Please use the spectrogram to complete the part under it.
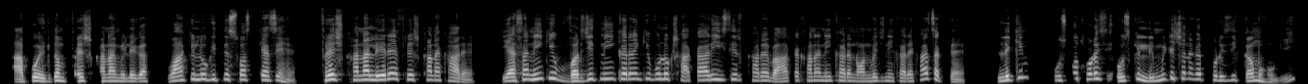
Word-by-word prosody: आपको 150 +5 +4
एकदम 160 +5 +2
फ़्रेश 165 +1 0
खाना 155 +1 +2
मिलेगा। 150 0 0 0.2
वहाँ 180 +4 +4
के 240 - -1
लोग 230 0 +1
इतने 235 +1 -2
स्वस्थ 225 0 +1
कैसे 200 -2 +1
हैं? 100 - -7 0.3
फ़्रेश 225 +2 +7
खाना 210 +1 +4
ले 215 0 +7
रहे 260 - +3
हैं, - - 0
फ़्रेश 230 -1 -1
खाना 210 -1 0
खा 165 -7 -1
रहे 120 - -5
हैं। 100 - -13 0.3
ये 160 - +2
ऐसा 175 +7 +3
नहीं 240 +3 +3
कि 285 - +1 0.2
वर्जित 160 +12 +3
नहीं 260 +1 -1
कर 255 0 +3
रहे 255 - +1
हैं 250 - -8
कि 260 - -5
वो 250 0 -2
लोग 250 0 +1
शाकाहारी 205 +2 0
ही 225 - 0
सिर्फ़ 230 0 -4
खा 185 - -6
रहे 185 +1 -1
हैं, 185 - -4
बाहर 135 +3 +2
का 185 - -5
खाना 180 +1 -3
नहीं 185 0 -4
खा 180 0 -3
रहे 170 - -1
हैं, - - -4
नॉन-वेज 155 +3 -4
नहीं 165 - -7
खा 155 - -3
रहे 150 - -3
हैं, - - -7
खा 250 - +3
सकते 215 - -2
हैं। 105 -3 -6 0.3
लेकिन 305 - +2 0.3
उसको 195 +7 -4
थोड़ी-सी 250 0 +1
उसकी 180 +8 -1
लिमिटेशन 225 - -1
अगर 250 -1 -1
थोड़ी-सी 205 -3 -6
कम 165 +2 +2
होगी 105 - -11
195 Hz, 295 wpm, -24 LUFS, 160-235 Hz, 0.3 s, फ़्रेश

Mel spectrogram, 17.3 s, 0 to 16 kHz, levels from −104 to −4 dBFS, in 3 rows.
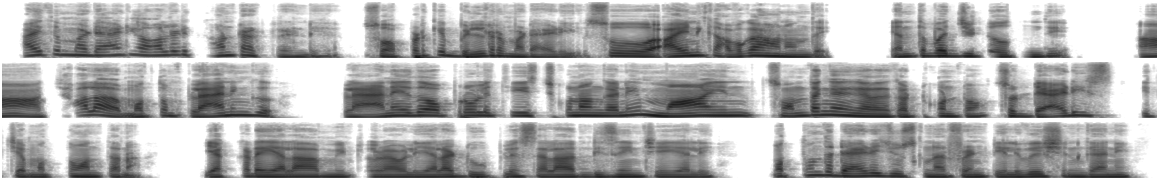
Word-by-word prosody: అయితే 235 +3 -3
మా 220 - -1
daddy 225 +4 -5
already 235 +3 -4
కాంట్రాక్టరండి. 150 - -4 0.3
So, - - -7
అప్పడికే 215 - -2
builder 155 +5 +2
మా - - +2
డ్యాడీ. 115 -2 -4 0.2
సో, 175 - -2 0.3
ఆయనకి 175 +2 +3
అవగాహనుంది. 145 -8 +2 0.4
ఎంత 145 +5 -1
బడ్జెటవుతుంది 140 -2 0 0.5
ఆ! - - +3 0.3
చాలా 215 +2 0 0.2
మొత్తం 140 +7 -3
ప్లానింగు, 180 +7 +3 0.4
ప్లానేదో 175 +11 +2
అప్రూవల్‌ 190 +1 -2
తీయించుకున్నాం 185 +1 +1
గానీ, 205 +6 +2 0.2
మా 155 +2 +8 0.2
ఇన్ 190 0 +2 0.2
సొంతంగా 215 +7 +2
గదా! 145 -2 +5
కట్టుకుంటాం. 140 +1 -2
సో, - - +2
డ్యాడీ 185 +5 +3
స్కెచ్చే 150 -8 -7
మొత్తం 120 +4 -4
అంతాన. 115 -5 -3 0.4
ఎక్కడ 140 +2 -4
ఎలా 130 +1 +3
మెట్లు 125 0 -5
రావాలి? 120 -1 0
ఎలా 130 +1 +3
డూప్‌లెస్సెలా 125 -1 -1 0.2
డిజైన్ 125 +1 +1
చేయాలి? 120 -1 -2 0.3
మొత్తం 155 +8 -5
అంతా 215 -3 0
డ్యాడీ 165 +3 +3
చూసుకున్నారు. 130 -4 -1
ఫ్రంట్ 125 0 0
ఎలివేషన్ 135 +1 +1
గాని, 120 0 +1
145 Hz, 165 wpm, -25 LUFS, 125-185 Hz, 0.5 s, మా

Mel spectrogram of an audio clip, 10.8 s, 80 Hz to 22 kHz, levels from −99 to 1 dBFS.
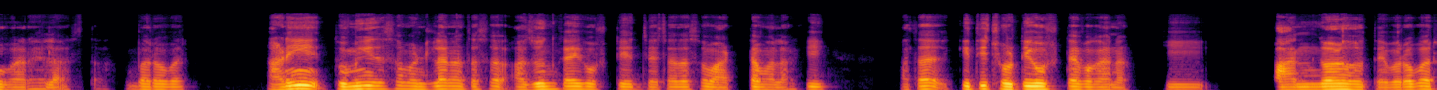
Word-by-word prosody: उभा 110 -1 -5
राहिला 130 -5 -9
असता, 115 +1 -21 0.2
बरोबर 120 -2 -5 0.7
आणि 145 +4 +7 0.2
तुम्ही 130 +3 +5
जसं 140 +1 -6
म्हटलं 135 0 -2
ना, 135 -1 -3
तसं 130 +2 -6 0.2
अजून 125 +3 +1
काही 130 0 0
गोष्टी 125 0 -5
आहेत, 115 -1 -6
ज्याच्यात 115 +1 -8
असं 120 +2 -5
वाटतं 115 +1 -4
मला, 110 -1 -8
की 125 -1 -7 0.6
आता 135 +4 -1 0.2
किती 135 +2 +2
छोटी 130 +1 +6
गोष्ट 130 0 +5
आहे 125 - +2
बघा 115 -1 -4
ना, 105 -1 -9
की 110 0 -13 0.6
पानगळ 120 +2 +3
होते, 115 -3 0
बरोबर, 120 +4 -1
125 Hz, 165 wpm, -19 LUFS, 115-130 Hz, 0.7 s, आणि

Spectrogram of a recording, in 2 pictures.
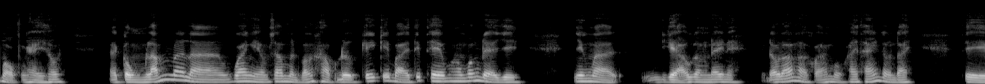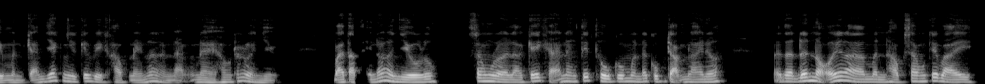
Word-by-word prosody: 1 95 - 0
ngày 105 -2 -2
thôi, 115 0 -1 0.6
cùng 110 0 +4
lắm 190 - +2
á, 205 -2 +2
là 115 -8 0
qua 140 +2 +2
ngày 135 -4 0
hôm 110 0 -3
sau 135 +2 0
mình 120 -4 -2
vẫn 110 +5 -2
học 125 -6 -4
được 110 0 +2
cái 155 +2 0
cái 85 - 0
bài 105 +3 0
tiếp 175 - -3
theo, 145 -2 +6
không 150 - -5
có - - +3
vấn 180 - 0
đề 105 - +3
gì. 105 0 -1 0.5
Nhưng 140 0 +2
mà 105 -6 0 0.6
dạo 110 0 +4
gần 110 -2 -1
đây 115 +1 +1
nè, 110 -2 -5 0.2
đâu 115 +2 -1
đó 140 +4 +2
là 160 -8 -2
khoảng 105 +3 -5
một 110 -4 -5
hai 120 0 -2
tháng 125 +7 -2
gần 110 -9 -2
đây, 105 +1 -1 0.6
thì 105 -3 +4
mình 100 -1 -4
cảm 105 +5 -3
giác 170 +3 0
như 135 -4 0
cái 150 - +2
việc 110 -5 -2
học 100 -2 -6
này 100 0 -4
nó 145 +6 -3
là 135 - -4
nặng 95 +2 -8
nề 105 -2 -2
hơn 110 +3 -4
rất 140 +9 -5
là 130 - 0
nhiều, 95 -3 -5 0.6
bài 110 - +3
tập 110 - +3
thì 110 - -3
rất 160 - +2
là 170 - +3
nhiều 110 -3 +5
luôn. 125 +3 +1 0.3
Xong 150 -1 +2
rồi 120 -5 +3
là 110 -1 -1
cái 150 +9 +3
khả 165 - -3
năng 140 0 -1
tiếp 170 +4 0
thu 140 -3 +6
của 140 +1 +2
mình 140 -2 -1
nó 140 - 0
cũng 130 -1 -3
chậm 120 - +1
lại 115 0 -2
nữa, 135 +5 -2 0.5
ờ, - - -3
đ 145 - +2
đến 165 +3 +6
nỗi 160 +2 +4
là 165 -10 +3
mình 115 -1 -2
học 110 -3 -2
xong 140 +3 0
cái 165 +2 +3
bài 110 -4 +2
115 Hz, 270 wpm, -23 LUFS, 110-140 Hz, 0.6 s, theo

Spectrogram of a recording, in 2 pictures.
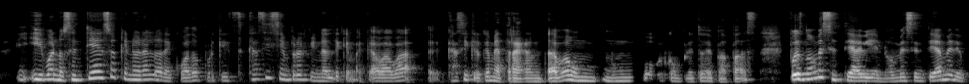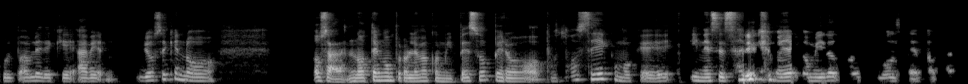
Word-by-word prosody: Y 235 +1 0
y, - - +2
bueno, 230 -2 +3
sentía 220 +8 +3
eso 315 +3 +1
que 260 -7 -5
no 220 - +1
era 220 +1 0
lo 215 -3 -3
adecuado, 160 +1 -5
porque 175 0 -13
s 175 0 -13
casi 235 +7 -6
siempre 225 -5 -3
al 220 - -6
final 165 -5 -4
de - - -7
que - - -7
me - - -10
acababa 155 +4 -3 0.2
casi 180 +5 -6
creo - - -4
que 185 - -1
me 170 - +1
atragantaba 145 +5 +2
un 175 -5 0
un 160 -1 -6
bowl 160 0 -11
completo 145 0 -8
de - - -4
papas, 225 0 -6 0.3
pues, 235 +1 +10
no 250 +3 +3
me 330 - +4
sentía 215 - +3
bien, 160 -2 -1
¿no? 145 +1 -8
Me 170 +2 -4
sentía 170 +3 +1
medio 210 -8 -2
culpable 160 +2 -4
de 155 -1 -4
que, 150 -1 -5
a 150 - +1
ver, 220 +9 -5 0.2
yo 180 +2 -2
sé 230 +5 -3
que 245 +1 -3
no, 170 -6 -3 0.9
o - - +1
sea, - - +5
no 150 +1 +1
tengo 180 +2 +3
un 180 - +1
problema 155 -1 +1
con 150 -2 -4
mi 140 - -5
peso, 195 +8 +3
pero, 150 -4 0
pues, 150 +3 -15
no 200 - -9
sé, 240 +3 +1
como 160 -10 -7
que 150 +2 -4
innecesario 175 +6 +6
que 220 - -1
me 170 -4 -1
haya 175 - +6
comido 165 +2 0
toda 165 - -11 0.2
una 150 - -9
bolsa 160 -1 -8
de 275 0 -4
papas. 310 +2 -13
170 Hz, 230 wpm, -24 LUFS, 155-215 Hz, 0.9 s, pues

